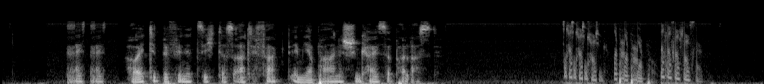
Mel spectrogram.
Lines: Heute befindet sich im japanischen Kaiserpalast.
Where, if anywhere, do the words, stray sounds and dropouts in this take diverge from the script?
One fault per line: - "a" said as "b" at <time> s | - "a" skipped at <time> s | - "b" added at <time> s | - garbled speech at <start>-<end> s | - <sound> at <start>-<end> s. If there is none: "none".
- laugh at 0.7-1.1 s
- "das Artefakt" added at 2.2 s
- chirp at 5.6-7.1 s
